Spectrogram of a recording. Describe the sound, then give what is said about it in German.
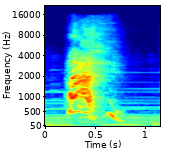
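A single sharp sneeze bursts out loudly, a brief explosive blast followed by a short falling exhale and faint background hum. “Gesundheit.”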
